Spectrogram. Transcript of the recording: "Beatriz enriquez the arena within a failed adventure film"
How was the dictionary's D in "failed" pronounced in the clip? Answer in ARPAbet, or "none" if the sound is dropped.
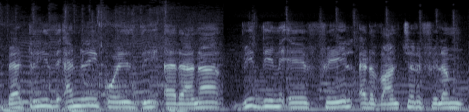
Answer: none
